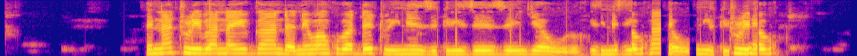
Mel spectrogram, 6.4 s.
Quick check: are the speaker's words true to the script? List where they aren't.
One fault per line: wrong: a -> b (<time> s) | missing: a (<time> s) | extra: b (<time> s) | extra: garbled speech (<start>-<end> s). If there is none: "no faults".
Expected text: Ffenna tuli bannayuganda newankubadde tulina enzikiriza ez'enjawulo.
extra: garbled speech (4.4-5.8 s)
